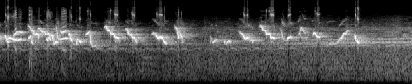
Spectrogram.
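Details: Yellow white-eye from Lombok (kecial kuning), master song played to prompt silent caged birds to sing: quick clusters of high, sharply upslurred chirps, about four per second, with a short dip midway.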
